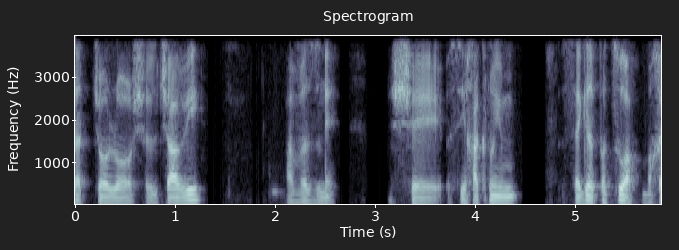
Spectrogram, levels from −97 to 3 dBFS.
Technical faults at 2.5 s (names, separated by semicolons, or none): skip ahead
